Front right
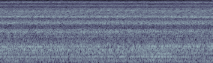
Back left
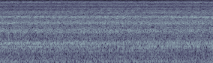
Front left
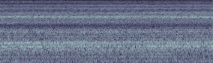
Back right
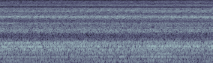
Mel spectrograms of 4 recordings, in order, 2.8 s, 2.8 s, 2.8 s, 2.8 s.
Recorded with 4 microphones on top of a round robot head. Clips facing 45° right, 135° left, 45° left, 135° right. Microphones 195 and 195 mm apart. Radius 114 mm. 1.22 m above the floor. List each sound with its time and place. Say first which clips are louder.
0.0 s a drone: front right 5 dB, back right 1 dB; 65° right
